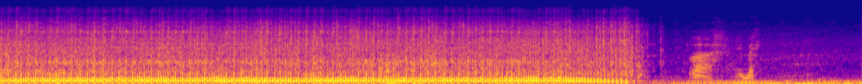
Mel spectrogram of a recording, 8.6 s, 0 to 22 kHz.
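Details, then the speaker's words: Two-stroke 411 brush cutter about a year old, heard a ping while cutting and engine felt heavier: runs loud and steady while blade keeps turning at idle; suspected broken centrifugal clutch spring keeping clutch engaged. "แต่ว่าเมื่อตะกี้ผมตัดหญ้าอยู่แล้วได้ยินเสียงดังปิ๊งแล้วก็เครื่องมันอ่าเหมือนกับมันยังไงอ่ะมันมันหนักขึ้นนะครับเพราะว่าสปริงกัเนี่ยขาดพอสตาร์เครื่องปุ๊บเนี่ยใบปั๊จะหมนเลย"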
